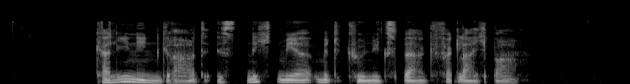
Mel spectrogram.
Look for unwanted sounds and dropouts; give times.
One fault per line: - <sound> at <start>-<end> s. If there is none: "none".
- dropout at 4.5-4.5 s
